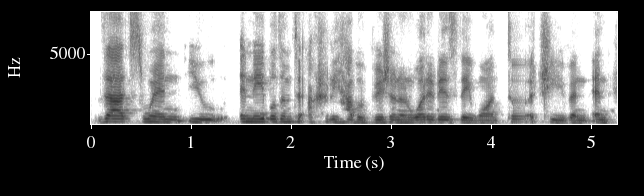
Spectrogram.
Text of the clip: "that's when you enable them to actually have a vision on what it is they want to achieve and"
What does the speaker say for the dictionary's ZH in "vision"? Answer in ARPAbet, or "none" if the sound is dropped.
ZH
